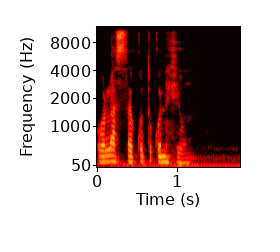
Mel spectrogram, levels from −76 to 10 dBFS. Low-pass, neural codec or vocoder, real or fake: 10.8 kHz; codec, 24 kHz, 3.1 kbps, DualCodec; fake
